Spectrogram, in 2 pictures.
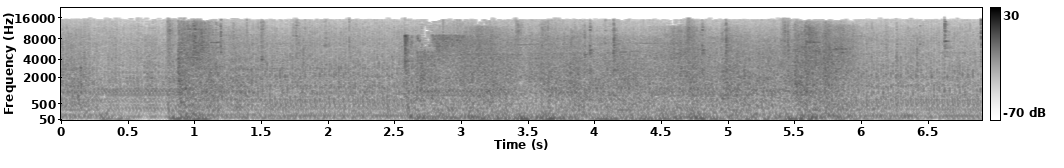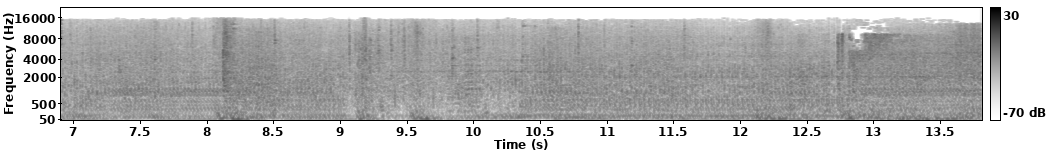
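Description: A motorcycle engine revs and rumbles steadily.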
